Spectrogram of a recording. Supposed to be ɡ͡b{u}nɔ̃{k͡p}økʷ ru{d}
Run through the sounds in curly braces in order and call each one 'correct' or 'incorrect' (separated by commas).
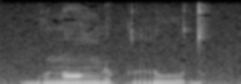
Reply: correct, incorrect, correct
